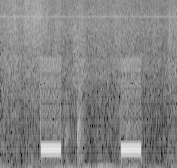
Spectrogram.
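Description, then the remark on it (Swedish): Two loud, steady telephone busy-tone beeps, each about a quarter second long, spaced a second apart over a quiet line with faint background hiss, heard after a phone call is rejected by the person being called. “Tryckte han bort oss där? Ja, det gick för många signaler.”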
